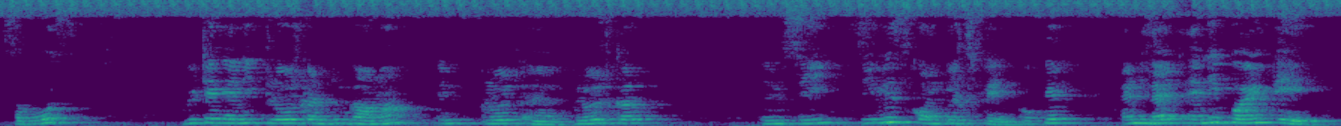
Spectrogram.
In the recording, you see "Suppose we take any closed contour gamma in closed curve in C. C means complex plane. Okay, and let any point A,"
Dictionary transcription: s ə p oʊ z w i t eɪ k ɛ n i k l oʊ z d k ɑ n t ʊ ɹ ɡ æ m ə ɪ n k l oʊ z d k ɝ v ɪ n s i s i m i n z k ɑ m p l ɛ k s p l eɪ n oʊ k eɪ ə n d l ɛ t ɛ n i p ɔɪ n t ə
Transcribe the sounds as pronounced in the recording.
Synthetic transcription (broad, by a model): s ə p oʊ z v i t eɪ k ɛ n i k l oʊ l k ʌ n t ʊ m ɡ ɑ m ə ɪ n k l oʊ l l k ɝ p ɪ n s i s i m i z k ɑ m p l ɛ k s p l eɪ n oʊ k eɪ ə n d l ɛ t ɛ n i p ɔɪ n t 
